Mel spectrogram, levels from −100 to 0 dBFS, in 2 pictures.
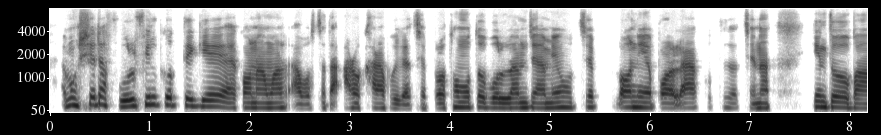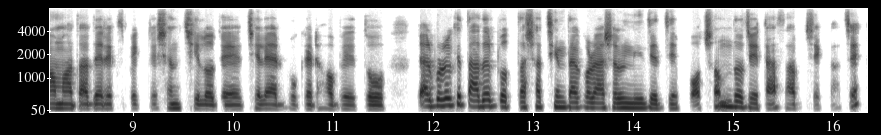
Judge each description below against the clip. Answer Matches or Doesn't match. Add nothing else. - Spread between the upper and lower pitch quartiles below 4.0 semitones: Doesn't match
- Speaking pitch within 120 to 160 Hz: Matches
